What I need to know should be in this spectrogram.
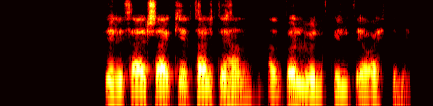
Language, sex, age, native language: Icelandic, male, 30-39, Icelandic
